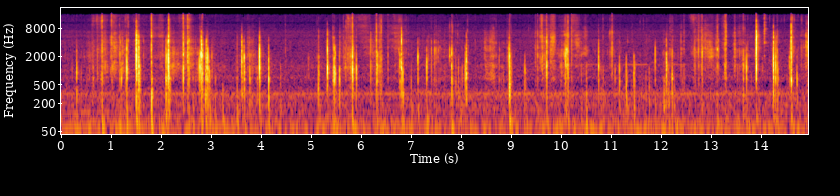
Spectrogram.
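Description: A flat, thin, green printed laminated foil-plastic sheet mask sachet is held in both hands and crinkled and tapped with fingertips and short nails. Quiet, dry, bright crinkles and sharp little taps come in irregular bursts throughout, each cutting off almost instantly with no ring.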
